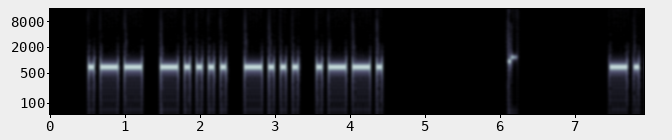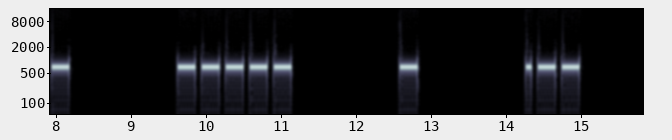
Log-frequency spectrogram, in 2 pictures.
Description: Morse code, heard as a keyed tone, about 15 wpm, spaced as for 8 wpm, 700 Hz. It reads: W6BP K0TW
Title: USA Call Signs - 4 Characters - 6x Character Spacing - 15wpm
